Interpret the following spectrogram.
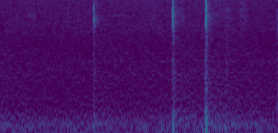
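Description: Near silence: faint room tone with a few tiny clicks.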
